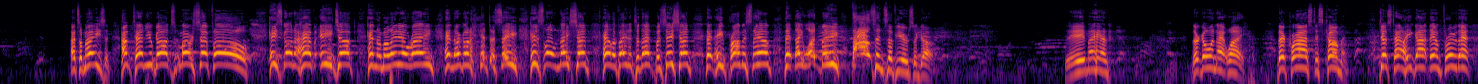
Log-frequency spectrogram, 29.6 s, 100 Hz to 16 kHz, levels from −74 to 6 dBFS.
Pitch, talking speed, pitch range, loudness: 295 Hz, 120 wpm, 245-325 Hz, -18 LUFS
